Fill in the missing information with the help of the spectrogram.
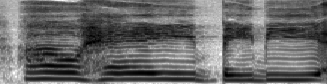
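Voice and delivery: high, drawn-out cooing hello; girlfriend's sweet greeting. Retold or imitated. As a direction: imitate a sugary greeting to a boyfriend.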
